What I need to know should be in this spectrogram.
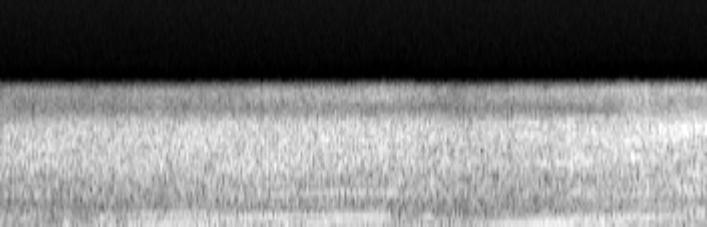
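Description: A large truck engine rumbles nearby.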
